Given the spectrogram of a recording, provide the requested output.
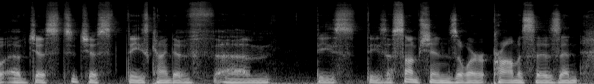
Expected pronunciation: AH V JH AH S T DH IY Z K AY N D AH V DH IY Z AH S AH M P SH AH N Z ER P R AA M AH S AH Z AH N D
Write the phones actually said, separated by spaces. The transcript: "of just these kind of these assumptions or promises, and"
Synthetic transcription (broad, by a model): AH V JH AH S T DH IY Z K AY N D AH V DH IY Z AH S AH M P SH AH N Z ER P R AA M AH S AH Z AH N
